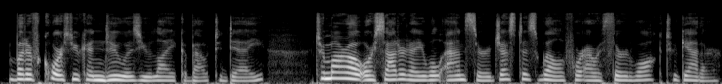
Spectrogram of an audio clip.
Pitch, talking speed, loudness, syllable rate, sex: 200 Hz, 210 wpm, -16 LUFS, 5.2 syllables/s, female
